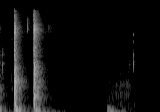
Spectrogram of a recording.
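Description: Plastic card cases click and tap as hands handle them.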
